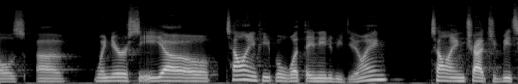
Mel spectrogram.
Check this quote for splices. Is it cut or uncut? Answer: cut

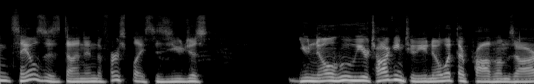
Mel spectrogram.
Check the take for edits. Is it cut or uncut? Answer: uncut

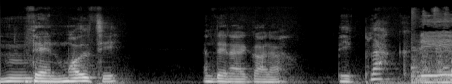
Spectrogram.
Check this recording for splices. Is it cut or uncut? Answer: uncut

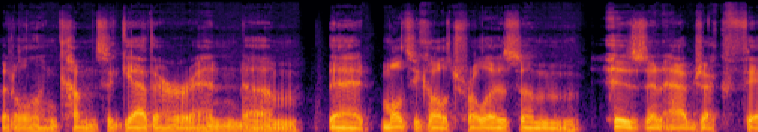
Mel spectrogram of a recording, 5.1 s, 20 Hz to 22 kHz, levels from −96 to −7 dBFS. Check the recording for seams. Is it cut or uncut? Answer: cut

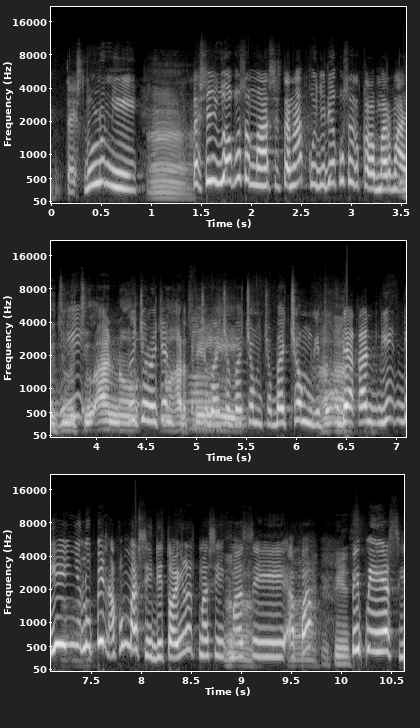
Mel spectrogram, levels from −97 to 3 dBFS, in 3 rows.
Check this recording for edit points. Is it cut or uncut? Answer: uncut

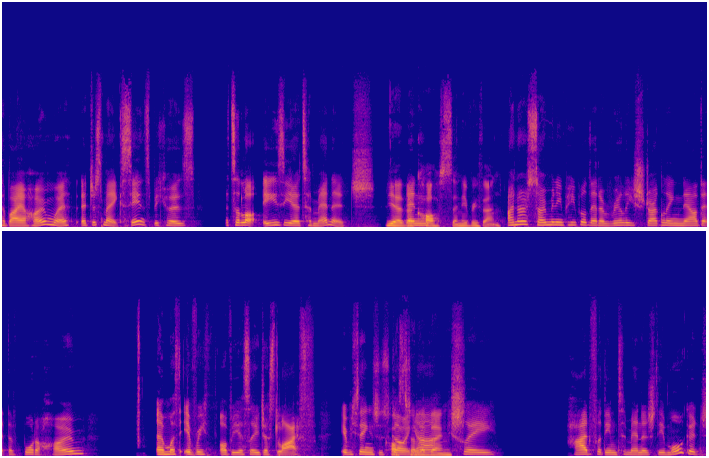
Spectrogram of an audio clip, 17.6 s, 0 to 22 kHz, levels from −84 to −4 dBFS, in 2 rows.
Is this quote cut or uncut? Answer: uncut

